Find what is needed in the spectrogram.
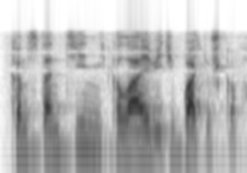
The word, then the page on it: Константи́н Никола́евич Ба́тюшков: [kənstɐnʲˈtʲin nʲɪkɐˈla(j)ɪvʲɪdʑ ˈbatʲʊʂkəf]; Russian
